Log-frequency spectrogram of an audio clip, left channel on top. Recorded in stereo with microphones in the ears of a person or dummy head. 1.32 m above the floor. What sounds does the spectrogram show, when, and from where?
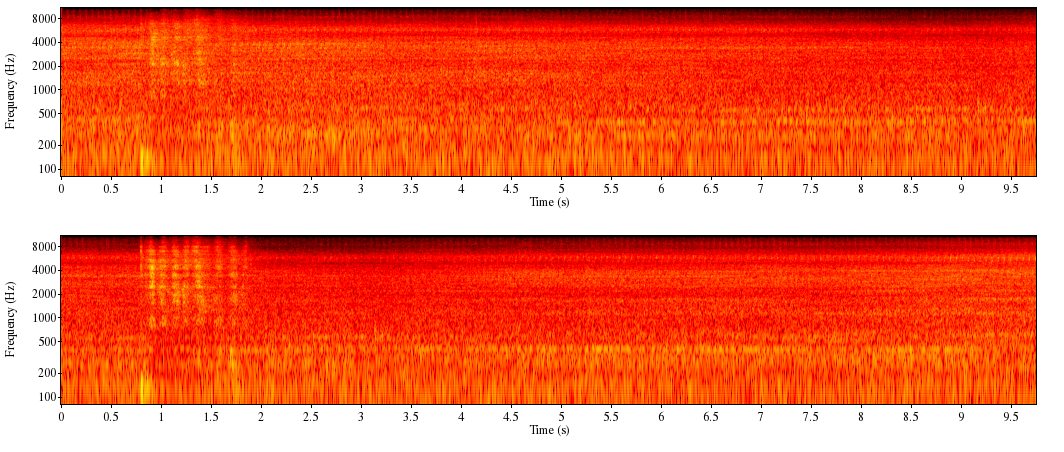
0.8 s writing: 15° right (ahead or behind), 1.4 m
